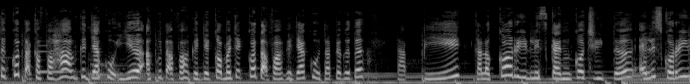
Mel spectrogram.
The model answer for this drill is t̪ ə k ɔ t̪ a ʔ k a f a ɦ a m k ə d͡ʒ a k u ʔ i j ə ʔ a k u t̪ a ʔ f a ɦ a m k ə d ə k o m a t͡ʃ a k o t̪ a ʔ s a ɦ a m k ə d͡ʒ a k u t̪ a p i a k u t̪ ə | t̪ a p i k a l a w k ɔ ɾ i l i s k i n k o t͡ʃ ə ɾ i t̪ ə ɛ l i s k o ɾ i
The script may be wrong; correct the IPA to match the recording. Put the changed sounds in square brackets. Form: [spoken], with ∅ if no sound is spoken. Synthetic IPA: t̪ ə k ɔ t̪ a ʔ k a f a ɦ a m k ə d͡ʒ a k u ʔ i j ə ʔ a k u t̪ a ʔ f a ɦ a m k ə [d͡ʒ] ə k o m a t͡ʃ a k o t̪ a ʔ [f] a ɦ a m k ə d͡ʒ a k u t̪ a p i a k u t̪ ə | t̪ a p i k a l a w k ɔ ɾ i l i s k [a] n k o t͡ʃ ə ɾ i t̪ ə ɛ l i s k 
